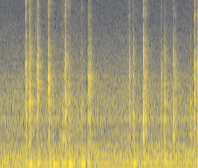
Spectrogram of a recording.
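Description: Faint typing on a computer keyboard: a scatter of light, irregular keystrokes.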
